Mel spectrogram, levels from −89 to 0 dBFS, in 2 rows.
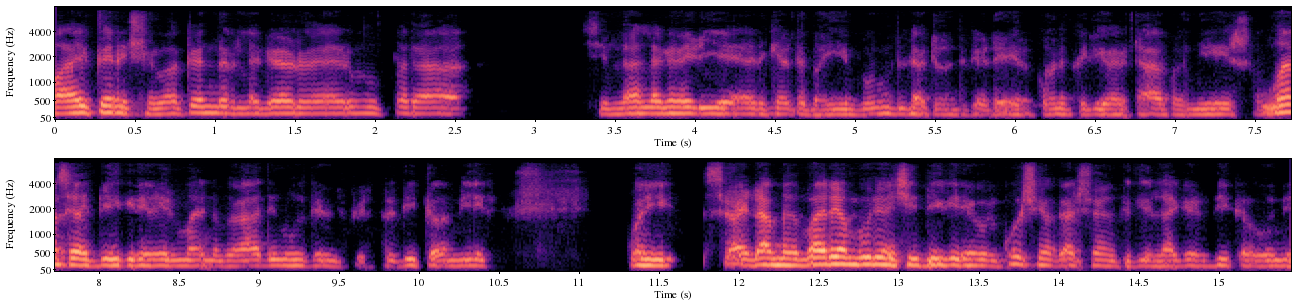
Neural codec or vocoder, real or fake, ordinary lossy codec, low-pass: codec, 24 kHz, 1.5 kbps, HILCodec; fake; MP3, 48 kbps; 7.2 kHz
